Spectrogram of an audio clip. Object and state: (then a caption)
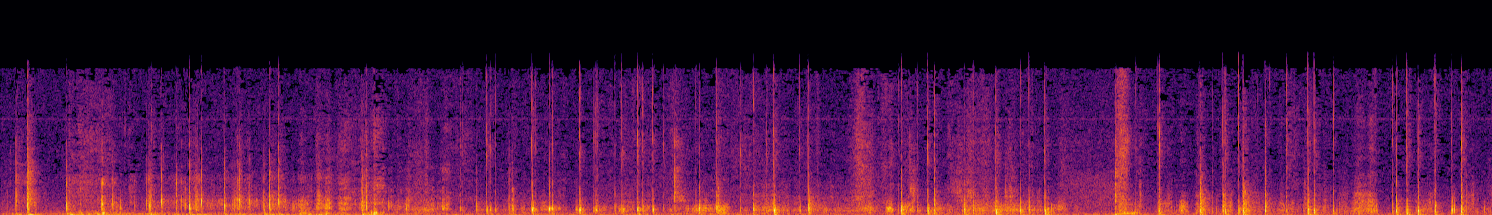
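Paper sheet tapped with fingernails. Long acrylic nails tap rapidly on a pencil drawing on a white paper sheet laid over a black mat board. Dense, crisp clicking taps run throughout with a low hum underneath and no speech.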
